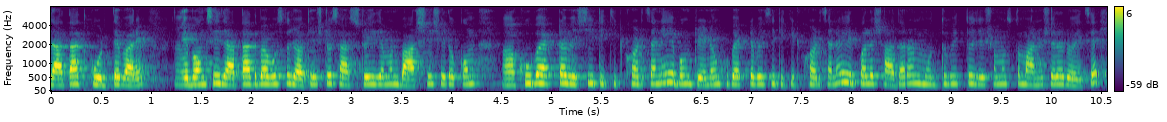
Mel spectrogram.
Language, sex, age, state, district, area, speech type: Bengali, female, 30-45, West Bengal, Nadia, rural, spontaneous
